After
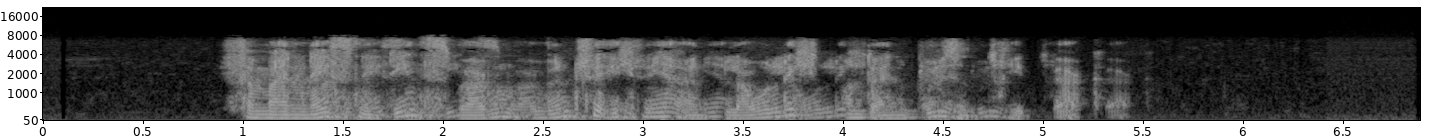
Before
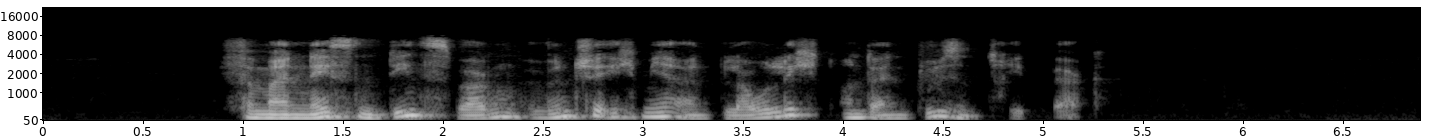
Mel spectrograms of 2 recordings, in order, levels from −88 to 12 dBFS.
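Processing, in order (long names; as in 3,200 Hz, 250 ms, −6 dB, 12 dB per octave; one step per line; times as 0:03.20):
on a send: single-tap delay 257 ms −20 dB
on the sum: every bin compressed towards the loudest bin 4 to 1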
